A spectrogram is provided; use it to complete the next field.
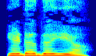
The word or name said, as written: ಎಡಗಯ್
